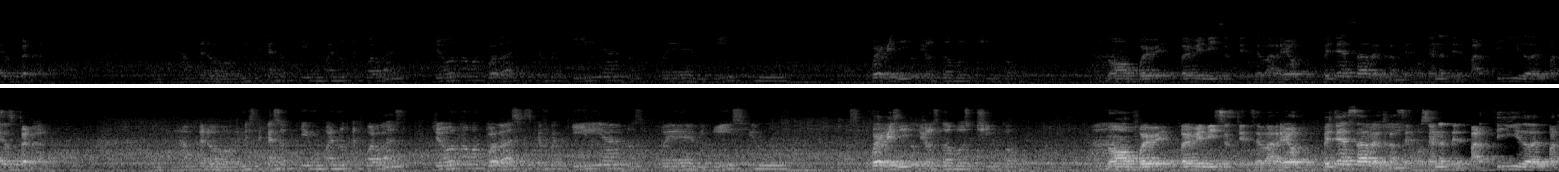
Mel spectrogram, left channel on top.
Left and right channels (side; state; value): left; quieter; 27.2 dB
